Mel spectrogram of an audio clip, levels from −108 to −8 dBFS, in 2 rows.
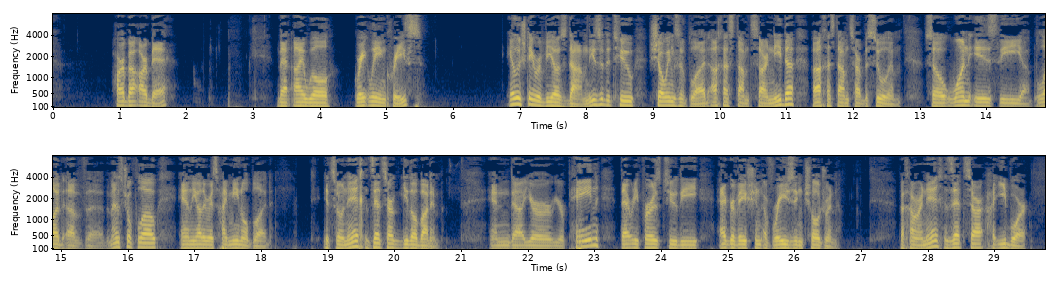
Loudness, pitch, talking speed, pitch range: -26 LUFS, 115 Hz, 85 wpm, 105-125 Hz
